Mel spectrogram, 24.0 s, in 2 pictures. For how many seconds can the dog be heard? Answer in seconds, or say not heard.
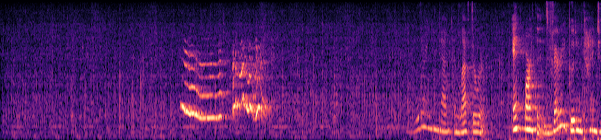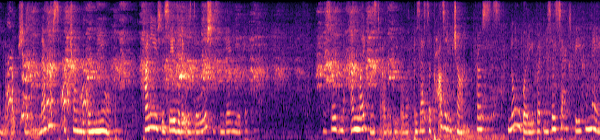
5 s.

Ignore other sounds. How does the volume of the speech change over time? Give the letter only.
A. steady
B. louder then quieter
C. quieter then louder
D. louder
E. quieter
A.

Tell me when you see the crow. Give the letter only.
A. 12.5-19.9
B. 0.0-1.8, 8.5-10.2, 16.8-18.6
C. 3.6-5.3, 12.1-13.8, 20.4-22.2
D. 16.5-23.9
A.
